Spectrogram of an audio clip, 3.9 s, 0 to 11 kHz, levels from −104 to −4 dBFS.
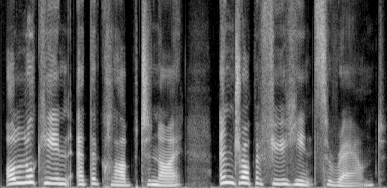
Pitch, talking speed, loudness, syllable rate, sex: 240 Hz, 215 wpm, -19 LUFS, 4.5 syllables/s, female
